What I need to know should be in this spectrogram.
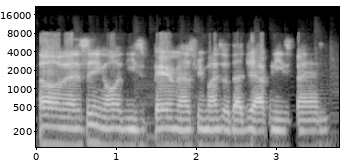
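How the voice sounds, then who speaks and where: A man's voice: fairly low pitch, monotone, normal speed, soft background music. A man casually joking and laughing with friends while playing a video game together. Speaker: gamer. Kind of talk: casual gaming chat.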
